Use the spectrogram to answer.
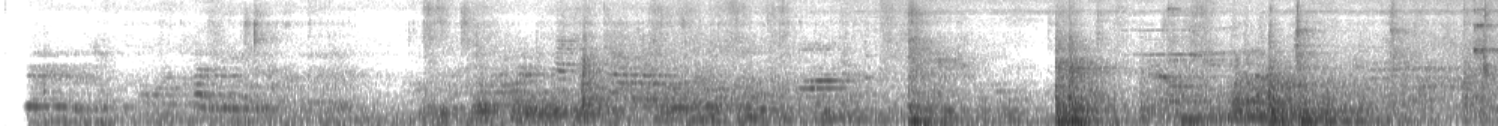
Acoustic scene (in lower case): elevator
